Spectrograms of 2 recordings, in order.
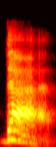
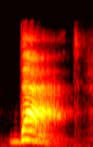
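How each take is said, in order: First: Said in the usual way. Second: Dead drawn out slowly; slow repeat. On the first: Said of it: "발음해봐요". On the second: Shown as a demonstration. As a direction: say dead again, slower. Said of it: "다시 dead". (다시 dead를 천천히 길게)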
